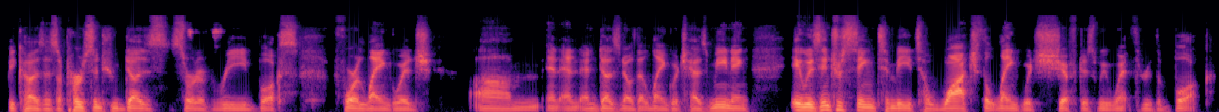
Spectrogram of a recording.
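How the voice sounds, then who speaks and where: A man hosting a podcast, talking reflectively about books in a halting, deliberate way with emphasis on key words. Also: rumbling low, dry recording, clean studio sound. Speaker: podcast host. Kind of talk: reflective book discussion.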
